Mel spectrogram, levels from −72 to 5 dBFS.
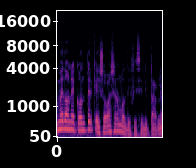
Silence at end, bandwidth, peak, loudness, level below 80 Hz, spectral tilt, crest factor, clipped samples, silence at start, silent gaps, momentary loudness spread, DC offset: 0 s; 14 kHz; -16 dBFS; -32 LUFS; -58 dBFS; -5.5 dB/octave; 16 dB; under 0.1%; 0 s; none; 9 LU; under 0.1%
